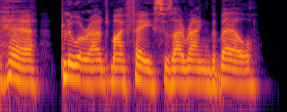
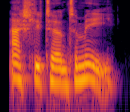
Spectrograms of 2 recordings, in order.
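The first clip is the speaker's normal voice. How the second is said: ordinary delivery, nothing marked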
